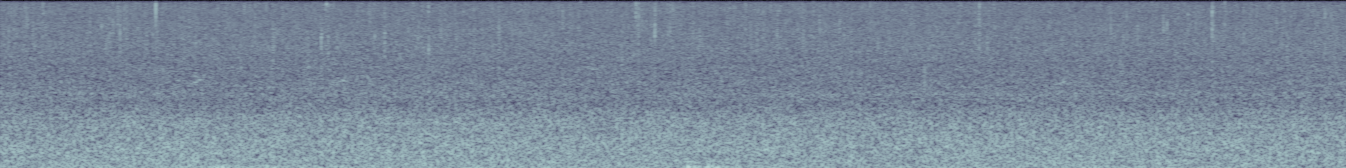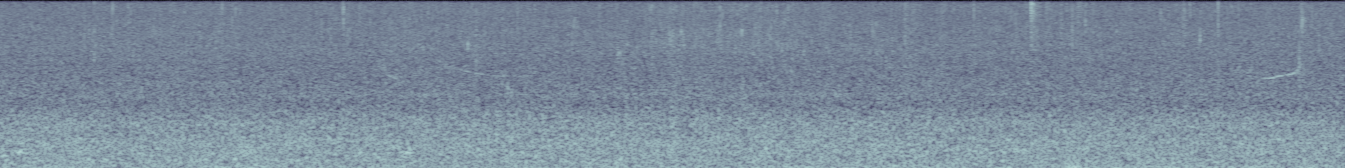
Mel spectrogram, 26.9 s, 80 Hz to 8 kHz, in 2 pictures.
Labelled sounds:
26.1	26.5	killer whale, northern resident, A clan, AA subclan, A04 pod, 1.9 to 2.4 kHz

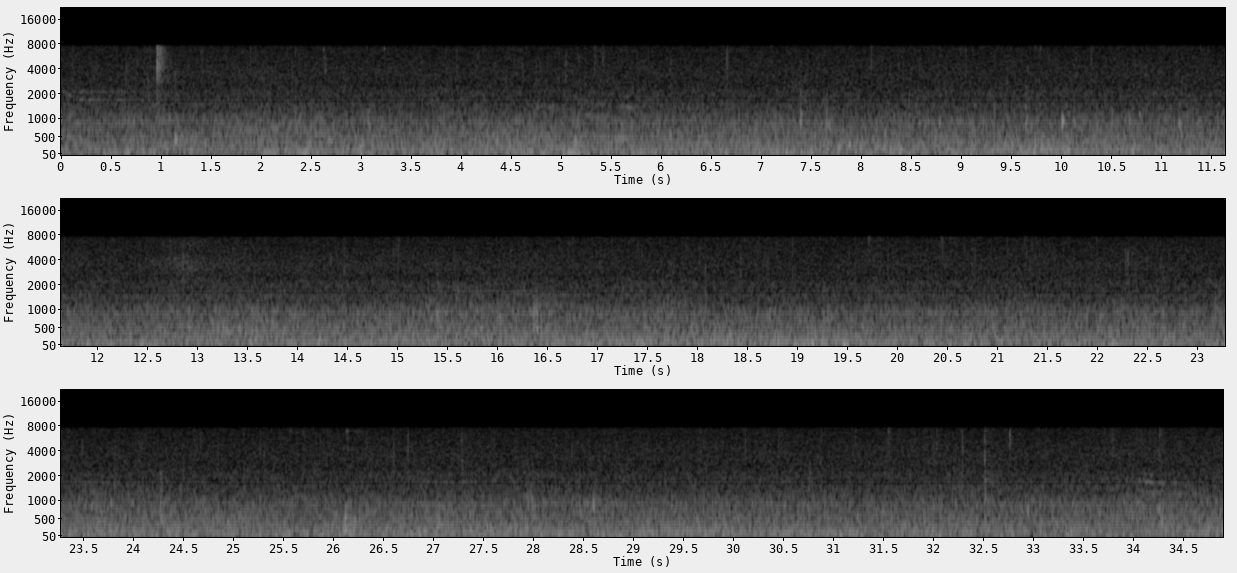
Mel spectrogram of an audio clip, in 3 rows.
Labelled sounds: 0.1	0.4	killer whale, Bigg's (transient), 1.7 to 1.8 kHz
34.1	34.4	killer whale, Bigg's (transient), 1.2 to 1.7 kHz

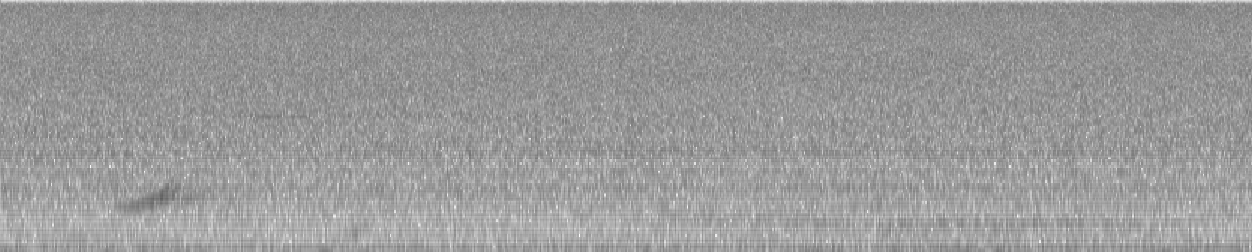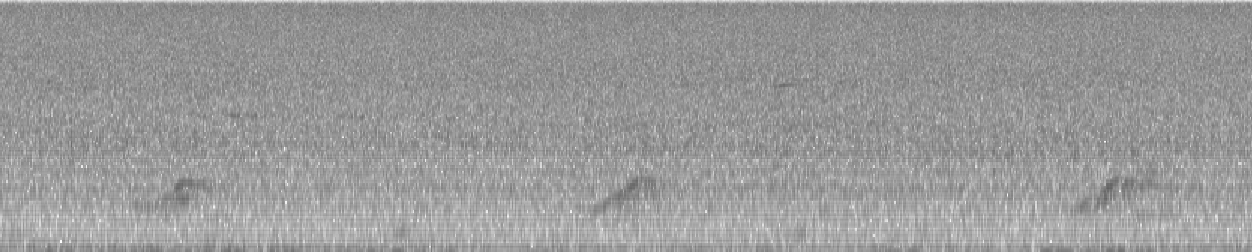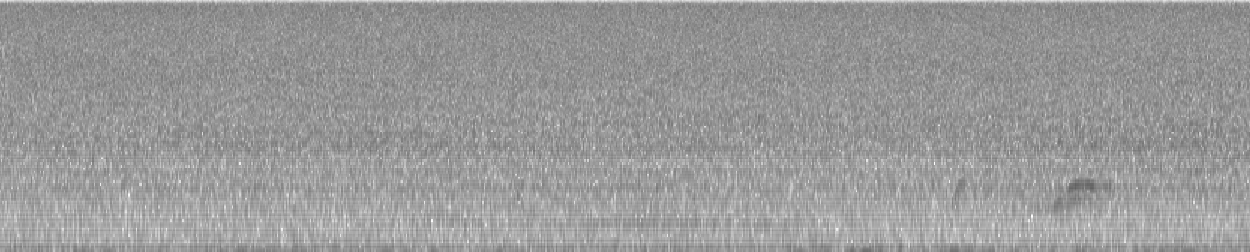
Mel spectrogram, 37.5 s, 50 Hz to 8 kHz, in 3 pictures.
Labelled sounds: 18.8	19.1	humpback whale, 0.80 to 0.86 kHz
20.2	20.5	humpback whale, 3.0 to 3.1 kHz
23.6	23.9	humpback whale, 0.80 to 0.83 kHz

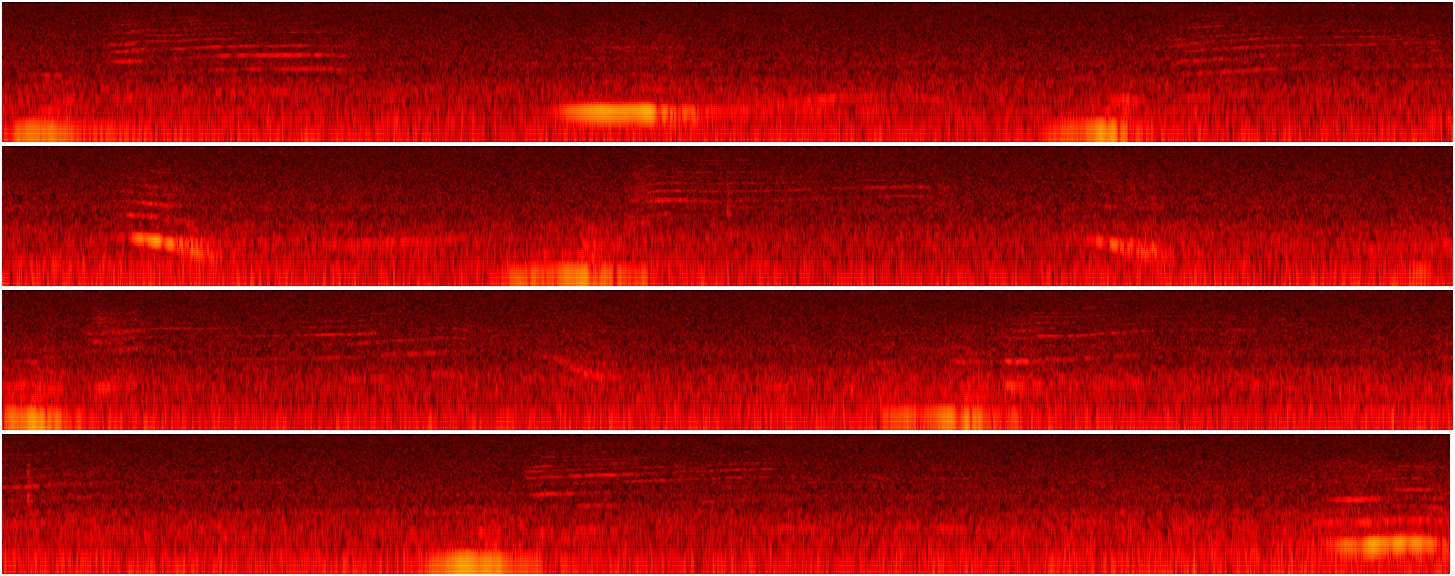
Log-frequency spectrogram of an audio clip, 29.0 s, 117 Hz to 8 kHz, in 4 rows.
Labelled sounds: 0.5	1.7	humpback whale, 0.99 to 4.3 kHz
5.8	7.0	humpback whale, 0.90 to 4.0 kHz
7.8	8.2	humpback whale, 0.90 to 1.5 kHz
10.5	10.9	humpback whale, 1.4 to 2.1 kHz
11.4	11.9	humpback whale, 1.7 to 2.4 kHz
14.9	17.4	humpback whale, 0.80 to 2.7 kHz
19.6	20.3	humpback whale, 1.9 to 3.6 kHz
21.7	22.2	humpback whale, 1.5 to 1.8 kHz
24.4	25.7	humpback whale, 1.2 to 3.9 kHz
28.4	28.9	humpback whale, 1.0 to 3.1 kHz

